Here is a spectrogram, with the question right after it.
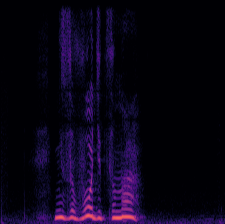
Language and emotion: Russian, angry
